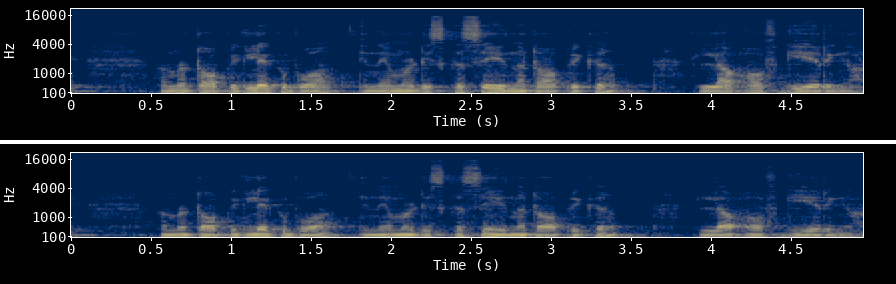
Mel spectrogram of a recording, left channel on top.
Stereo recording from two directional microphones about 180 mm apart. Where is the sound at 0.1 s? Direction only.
45° left (ahead or behind).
